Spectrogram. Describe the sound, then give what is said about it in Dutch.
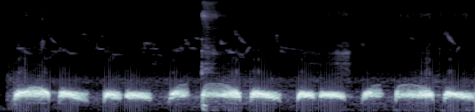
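Pigeons coo at a grandparents' home in a rhythmic run of many low, hollow coos, grouped in short pairs and phrases. Faint chirps from other small birds sit above them. “Het geluid van je jeugd. Ja. Waar hoorde jij deze duiven?”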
